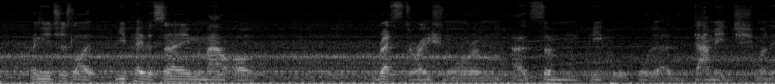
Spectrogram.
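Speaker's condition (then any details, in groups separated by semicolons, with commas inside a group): No condition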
